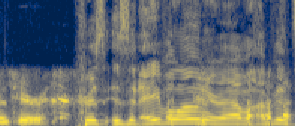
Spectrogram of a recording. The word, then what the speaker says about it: Avellone: Chris, is it Avellone or I've been saying Avellone. Avellone calling. It's Avellone, but actually, yeah. You know what? I like your pronunciation better.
